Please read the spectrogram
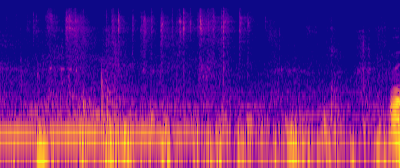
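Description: Light, irregular patter and clicking of a pet skunk's claws on a hard laminate floor, mixed with a person's flip-flop footsteps, over a faint steady low hum.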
